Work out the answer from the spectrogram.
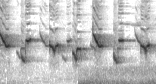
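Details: Straw-headed bulbul (cucak rowo) song, clear and loud: bubbly falling whistles joined to level fluty notes, repeated in quick succession, with a faint low rumble entering halfway through.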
